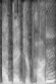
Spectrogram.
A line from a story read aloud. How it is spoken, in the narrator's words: stammered Philip Ammon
